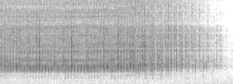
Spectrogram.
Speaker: And it sounds authentic when it stops.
